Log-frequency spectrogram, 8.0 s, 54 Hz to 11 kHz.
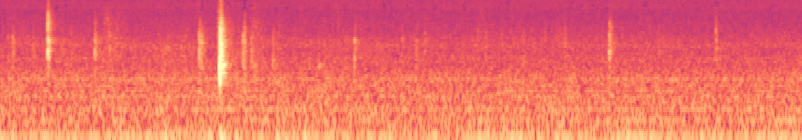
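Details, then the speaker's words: Linn Classik 115 CD mechanism: a handful of sharp isolated ticks a second or so apart as the loader lifts the CD; something catching in the sliding part, suspected lack of lubrication; no tick when upside down. "there okay something is catching the lubrication issue looks like looks like not much lubrication in this sliding part you can hear it a little tick right there"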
